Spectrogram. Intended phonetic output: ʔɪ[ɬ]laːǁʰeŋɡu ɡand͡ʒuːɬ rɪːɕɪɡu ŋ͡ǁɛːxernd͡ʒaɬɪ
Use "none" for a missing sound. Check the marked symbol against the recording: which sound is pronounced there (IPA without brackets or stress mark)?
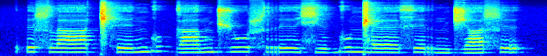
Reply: ɬ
